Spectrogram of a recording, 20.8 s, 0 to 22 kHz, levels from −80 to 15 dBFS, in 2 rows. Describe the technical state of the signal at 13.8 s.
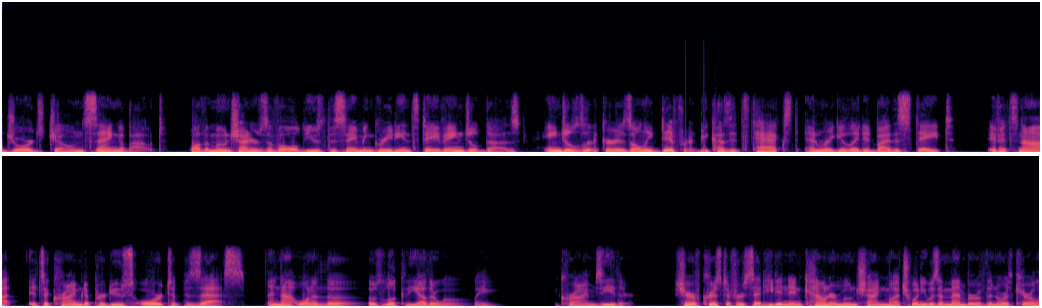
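At 13.8 s a call audio freeze runs from 13.69 to 14.06 s: with packets likely delayed, the last sound is stretched into a fading buzz or hiss about 0.36 s long, shown as smeared, decaying spectrogram bands before the audio resumes intact.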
